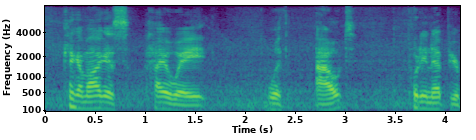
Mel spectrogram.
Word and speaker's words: Kancamagus: to the kanka ma jesus just say it kangamangas haha i said it wrong kagamagas highway without putting up your past so they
